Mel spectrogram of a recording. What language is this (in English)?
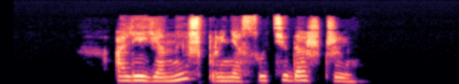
Belarusian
